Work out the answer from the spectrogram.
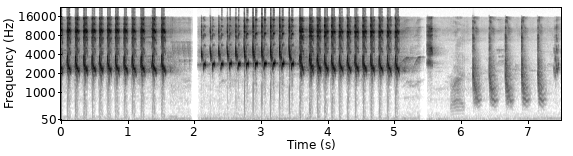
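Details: Black-winged myna in energetic gacor full isian song: fast, evenly repeated harsh chattering notes in two long bursts, followed by a few separate rising and falling whistled notes.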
